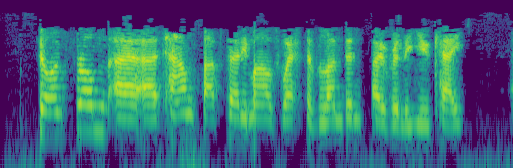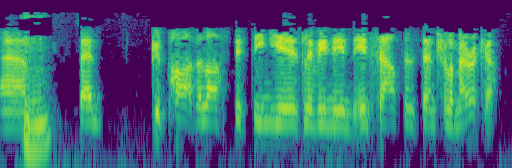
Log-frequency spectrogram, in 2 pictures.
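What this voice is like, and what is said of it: Non-local, British-sounding accent. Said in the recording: “Everybody can tell from your accent you're not here locally”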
